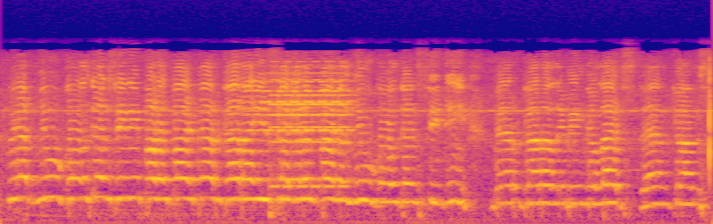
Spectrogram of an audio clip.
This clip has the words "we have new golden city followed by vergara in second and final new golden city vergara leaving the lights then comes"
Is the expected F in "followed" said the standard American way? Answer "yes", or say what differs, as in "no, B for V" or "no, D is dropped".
no, P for F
